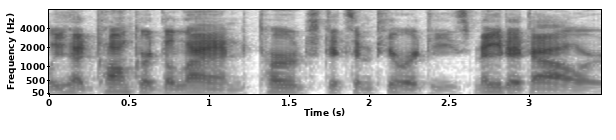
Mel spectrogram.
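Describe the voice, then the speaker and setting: In a put-on character voice, a man rumbles at a medium pitch against a quiet background. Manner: bleak.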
